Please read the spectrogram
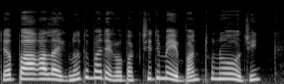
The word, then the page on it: pantuno'jing: Mi'gmaq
